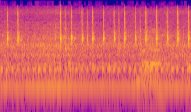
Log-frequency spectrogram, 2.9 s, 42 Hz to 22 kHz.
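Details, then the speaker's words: 2013 Dodge Journey 3.6L with 62TE six-speed transmission, sharp metallic clicks about three a second while running, heard around the transmission; a cracked flexplate with multiple cracks was flexing and knocking. "all right so you look in there you see the culprit a cracked flywheel flex blate um already rotated the engine and there's cracks on other locations so what's going on is it's flexing and causing a chat or knocking noise whatever you want"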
